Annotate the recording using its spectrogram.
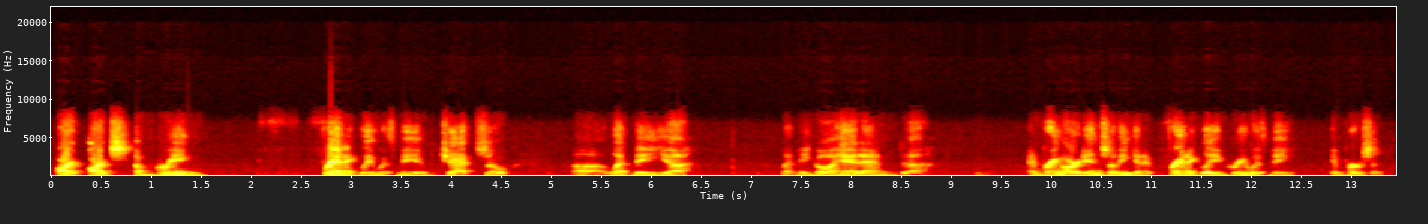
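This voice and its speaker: A man hosting a casual livestream chat, his voice hollow and boomy as if he were inside a barrel because a webcam mic picks him up from across the room. He rambles and fumbles with his gear. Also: unhurried, pauses often, muffled recording, slight background noise. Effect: hollow, boomy sound as if inside a barrel. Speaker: livestream show host. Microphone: webcam microphone picking him up from across the room.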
